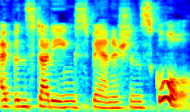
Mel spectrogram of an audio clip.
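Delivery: normal talking voice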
